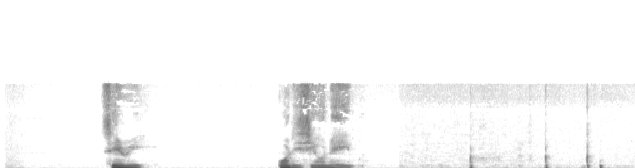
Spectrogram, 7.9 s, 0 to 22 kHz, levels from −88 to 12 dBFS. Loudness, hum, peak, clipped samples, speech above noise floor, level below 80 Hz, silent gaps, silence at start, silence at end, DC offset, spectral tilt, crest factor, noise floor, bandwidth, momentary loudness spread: -31 LUFS; none; -14 dBFS; under 0.1%; 51 dB; -70 dBFS; none; 1.3 s; 0.4 s; under 0.1%; -5.5 dB/octave; 22 dB; -80 dBFS; 11.5 kHz; 23 LU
